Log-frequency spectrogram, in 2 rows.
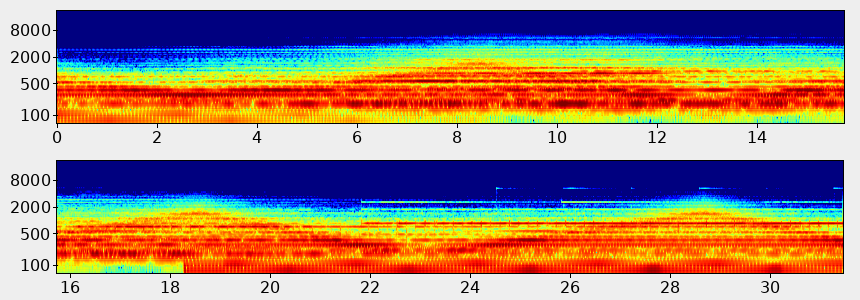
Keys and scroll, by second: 1.2 0, 1.3 Return, 1.7 0, 1.8 Return, 2.3 3, 14.3 4, 23.9 F2, 29.0 3.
